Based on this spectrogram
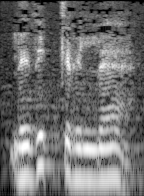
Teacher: ولفظ الجلالة هنا مرقق لأنه قبله مكسور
